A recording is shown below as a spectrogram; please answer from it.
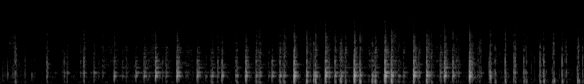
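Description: Fingertips of both hands rapidly tap the skin head of a hollow djembe drum with a wooden shell. About 40 short, dry, irregular taps ring with a mid-pitched tone near 390 Hz, each decaying almost instantly, with soft bright clicks on top.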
